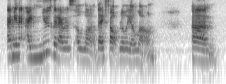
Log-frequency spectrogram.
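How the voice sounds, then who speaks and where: A woman with a plain, everyday voice speaks at a moderate pace. Her pitch is medium, with ordinary pitch variation. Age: 30s. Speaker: brain cancer survivor podcast co-host. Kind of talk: casual chat.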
